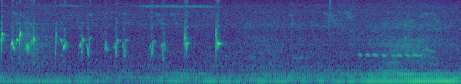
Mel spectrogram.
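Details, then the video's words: Sooty-headed bulbul chattering: a string of short looping chirps for about three seconds, then fading out as a louder low rumbling noise builds and a faint flat whistle sounds. "SUARA BURUNG TRUCUKAN❗❗❗TRUCUKAN NGOCEH❗❗❗TRUCUKAN NGERIWIK❗❗❗"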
